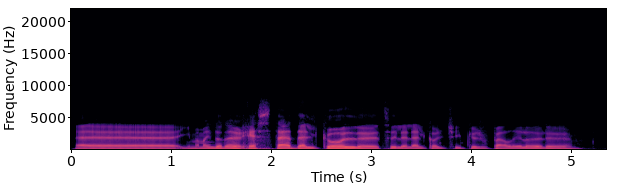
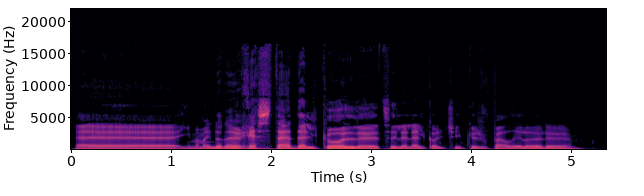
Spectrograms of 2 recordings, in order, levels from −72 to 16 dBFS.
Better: second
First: muffled; very; fading above 2 kHz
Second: none

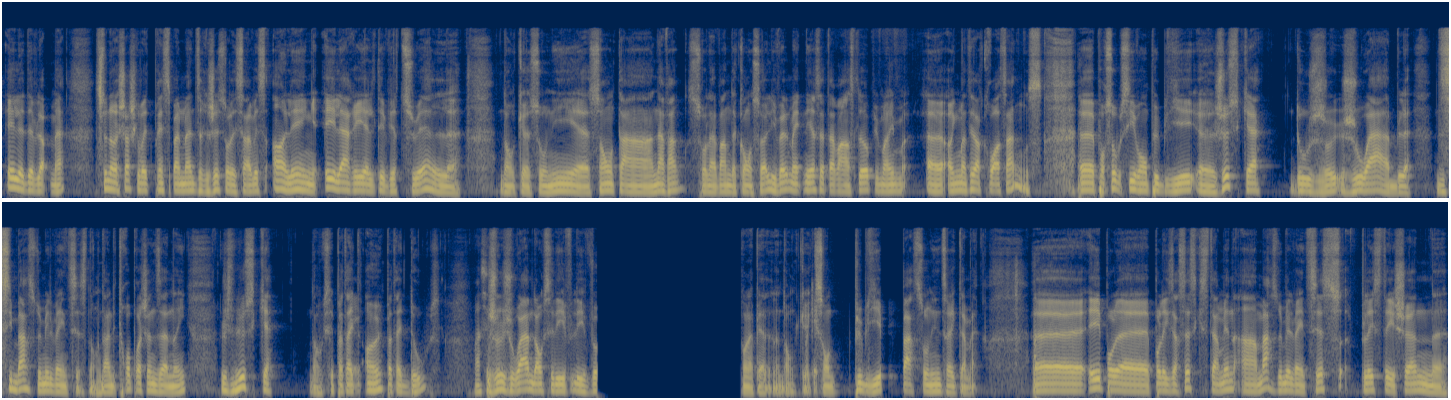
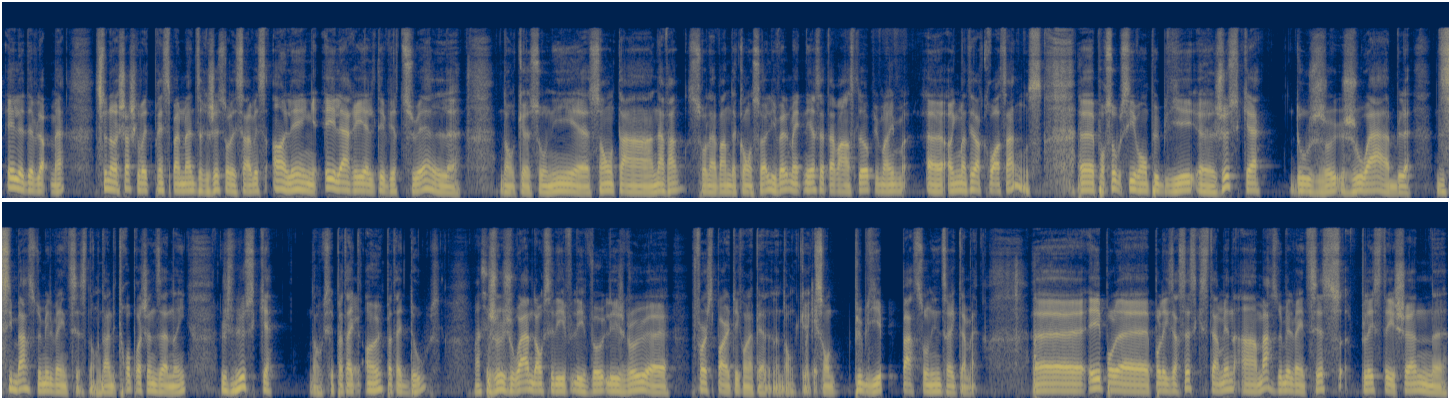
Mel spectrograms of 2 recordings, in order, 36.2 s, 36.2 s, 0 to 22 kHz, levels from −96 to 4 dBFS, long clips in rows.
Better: second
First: audio cutting out; at 26 s for 2 s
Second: none

